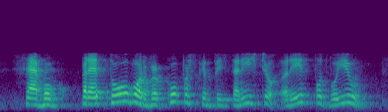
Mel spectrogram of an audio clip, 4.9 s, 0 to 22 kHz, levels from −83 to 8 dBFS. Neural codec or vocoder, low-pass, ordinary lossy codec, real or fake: codec, 16 kHz, 4 kbps, FunCodec, trained on Chinese and English, 50 frames a second; 3.6 kHz; none; fake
